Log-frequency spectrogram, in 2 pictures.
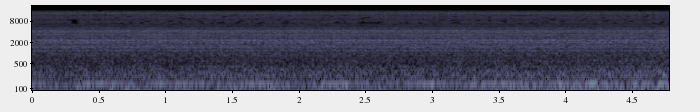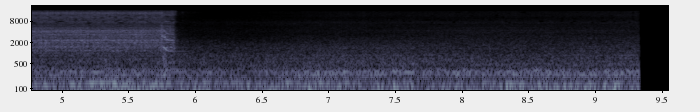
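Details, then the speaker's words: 2021 Toyota RAV4 AWD 2.5 with EPB being put into service mode for a rear brake job: the rear parking brake motor gives a steady hissy whir for several seconds, then cuts off cleanly, winding back normally. "you will hear in the back you'll hear the motor it will uh retract and or wind back the motor so make sure you're able to hear that"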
